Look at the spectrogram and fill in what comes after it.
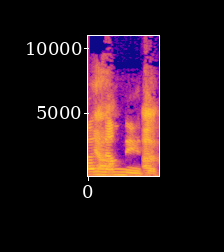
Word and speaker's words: Anamnese: Und du hast quasi erstmal so ein Anamnesegespräch. Habe ich es richtig gesagt? – Ja, Anamnese.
